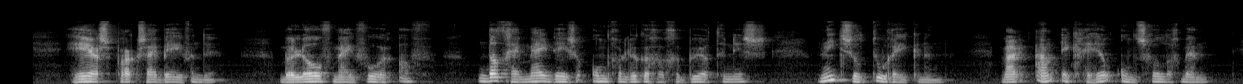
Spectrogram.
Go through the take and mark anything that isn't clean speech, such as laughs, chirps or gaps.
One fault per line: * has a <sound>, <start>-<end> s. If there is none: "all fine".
all fine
